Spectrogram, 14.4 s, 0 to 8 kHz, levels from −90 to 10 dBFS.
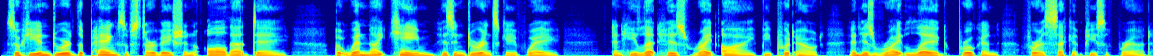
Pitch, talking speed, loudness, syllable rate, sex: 170 Hz, 160 wpm, -18 LUFS, 4.0 syllables/s, female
